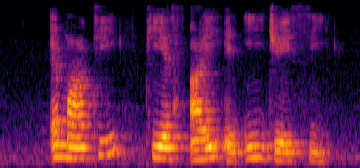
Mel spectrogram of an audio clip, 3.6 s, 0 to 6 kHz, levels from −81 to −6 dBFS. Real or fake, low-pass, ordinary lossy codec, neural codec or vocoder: real; 5.4 kHz; none; none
